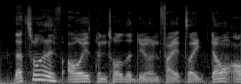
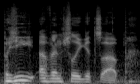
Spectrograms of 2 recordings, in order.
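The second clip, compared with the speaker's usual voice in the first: ordinary talk, nothing marked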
